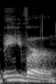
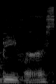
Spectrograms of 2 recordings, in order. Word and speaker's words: Bieber: I to Justin Bieber. Yeah, again. And you will stop mispronouncing his name. You will stop mispronouncing his name. Bieber. Bieber. Justin Bieber. Not Beavers, I know, but Oh my God.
